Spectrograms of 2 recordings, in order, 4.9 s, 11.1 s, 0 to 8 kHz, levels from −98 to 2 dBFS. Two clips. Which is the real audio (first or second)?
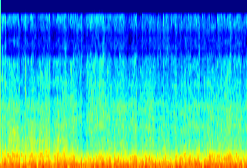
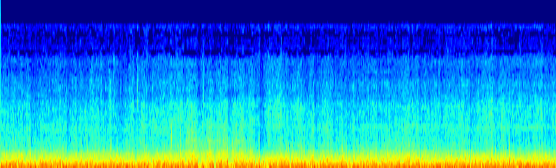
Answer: second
